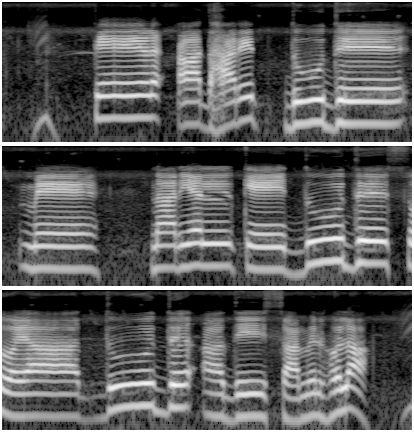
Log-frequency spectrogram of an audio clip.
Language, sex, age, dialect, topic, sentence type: Bhojpuri, male, 25-30, Northern, agriculture, statement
